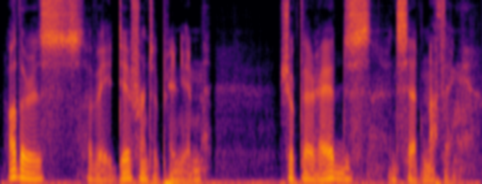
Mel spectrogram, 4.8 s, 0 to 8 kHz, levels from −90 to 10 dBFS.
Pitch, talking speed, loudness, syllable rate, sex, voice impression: 90 Hz, 135 wpm, -18 LUFS, 4.7 syllables/s, male, very masculine, very adult-like, very thick, very tensed, very powerful, very bright, soft, clear, very fluent, very cool, very intellectual, refreshing, very sincere, very calm, very mature, very friendly, very reassuring, very unique, elegant, very wild, sweet, very lively, kind, intense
